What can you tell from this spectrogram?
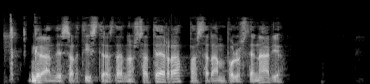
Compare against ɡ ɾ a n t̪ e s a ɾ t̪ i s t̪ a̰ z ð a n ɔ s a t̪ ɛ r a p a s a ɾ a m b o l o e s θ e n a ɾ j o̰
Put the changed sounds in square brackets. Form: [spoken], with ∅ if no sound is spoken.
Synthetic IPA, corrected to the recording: ɡ ɾ a n [d̪] e s a ɾ t̪ i s t̪ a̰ z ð a n ɔ s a t̪ ɛ r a p a s a ɾ a m [p] o l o e s θ e n a ɾ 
